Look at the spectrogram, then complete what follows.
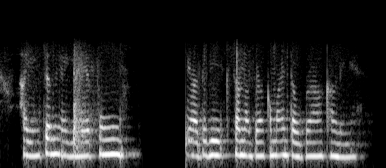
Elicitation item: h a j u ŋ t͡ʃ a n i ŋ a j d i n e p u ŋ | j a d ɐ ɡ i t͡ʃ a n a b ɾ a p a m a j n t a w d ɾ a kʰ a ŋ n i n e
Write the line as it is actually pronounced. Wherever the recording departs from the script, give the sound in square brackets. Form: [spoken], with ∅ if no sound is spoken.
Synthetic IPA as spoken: h a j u ŋ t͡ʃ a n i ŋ a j [ɡ] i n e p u ŋ | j a d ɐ ɡ i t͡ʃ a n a b ɾ a [k] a m a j n t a w [b] ɾ a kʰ a ŋ n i n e

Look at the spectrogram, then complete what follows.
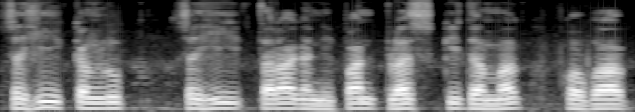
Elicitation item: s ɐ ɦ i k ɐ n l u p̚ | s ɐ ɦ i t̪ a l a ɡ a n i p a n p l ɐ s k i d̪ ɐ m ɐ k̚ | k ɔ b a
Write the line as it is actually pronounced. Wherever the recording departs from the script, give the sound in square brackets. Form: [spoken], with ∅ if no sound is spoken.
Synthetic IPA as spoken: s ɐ ɦ i k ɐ [ŋ] l u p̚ | s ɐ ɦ i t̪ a [ɾ] a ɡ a n i p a n p l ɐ s k i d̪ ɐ m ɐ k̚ | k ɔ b a

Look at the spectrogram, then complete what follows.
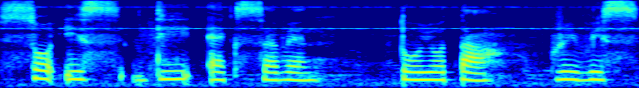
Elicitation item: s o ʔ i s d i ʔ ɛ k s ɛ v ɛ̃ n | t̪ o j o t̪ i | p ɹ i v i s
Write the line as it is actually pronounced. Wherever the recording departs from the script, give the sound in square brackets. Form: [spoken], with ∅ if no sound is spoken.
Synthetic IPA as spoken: s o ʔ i s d i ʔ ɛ k s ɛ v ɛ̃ n | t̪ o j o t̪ [a] | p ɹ i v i s

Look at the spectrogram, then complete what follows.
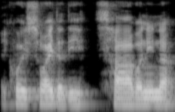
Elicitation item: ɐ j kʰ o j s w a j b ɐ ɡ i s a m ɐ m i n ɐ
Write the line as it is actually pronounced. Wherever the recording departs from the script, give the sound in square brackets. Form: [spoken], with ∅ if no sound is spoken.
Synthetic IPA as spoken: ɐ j kʰ o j s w a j [d] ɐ [d] i s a [b] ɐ [n] i n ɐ

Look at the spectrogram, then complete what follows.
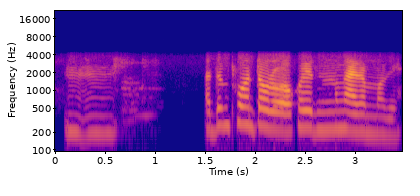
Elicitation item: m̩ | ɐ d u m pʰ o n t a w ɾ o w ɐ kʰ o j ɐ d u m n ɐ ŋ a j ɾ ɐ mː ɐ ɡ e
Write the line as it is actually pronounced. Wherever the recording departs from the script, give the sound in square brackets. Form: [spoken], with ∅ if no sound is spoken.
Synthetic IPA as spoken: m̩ | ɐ d u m pʰ o n t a w ɾ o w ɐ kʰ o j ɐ d u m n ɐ ŋ a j ɾ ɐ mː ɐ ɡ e

